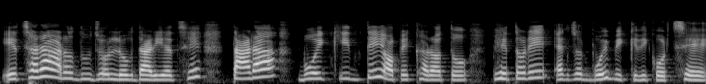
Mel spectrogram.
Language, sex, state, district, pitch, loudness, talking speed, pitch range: Bengali, female, West Bengal, Malda, 240 Hz, -17 LUFS, 125 wpm, 220-275 Hz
